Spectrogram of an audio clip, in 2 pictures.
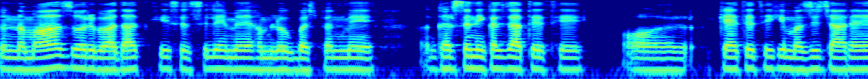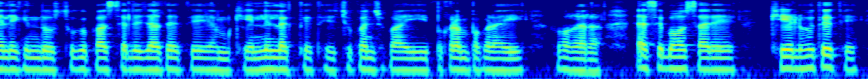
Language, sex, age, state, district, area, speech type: Urdu, male, 30-45, Uttar Pradesh, Gautam Buddha Nagar, urban, spontaneous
